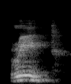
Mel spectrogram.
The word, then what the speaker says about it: wreath: Wreath. මල් වඩමට අපි wreath කියලා කියනවා. ඒක wreath නෙවෙයි wreath. Wreath කියලා pronounce කරන්නේ. එතකොට කියවෙන්නේ නැති letter එක මොකක්ද? What is the silent letter? W.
